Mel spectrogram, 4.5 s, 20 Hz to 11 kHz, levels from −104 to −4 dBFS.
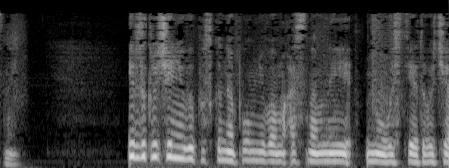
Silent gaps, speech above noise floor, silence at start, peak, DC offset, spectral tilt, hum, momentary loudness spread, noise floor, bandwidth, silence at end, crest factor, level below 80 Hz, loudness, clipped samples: none; 47 dB; 0.05 s; -14 dBFS; under 0.1%; -6 dB/octave; none; 7 LU; -77 dBFS; 8.8 kHz; 0 s; 16 dB; -70 dBFS; -31 LUFS; under 0.1%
